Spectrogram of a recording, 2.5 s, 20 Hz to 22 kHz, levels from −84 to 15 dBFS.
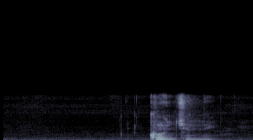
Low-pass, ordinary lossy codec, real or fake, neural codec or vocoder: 7.2 kHz; none; real; none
